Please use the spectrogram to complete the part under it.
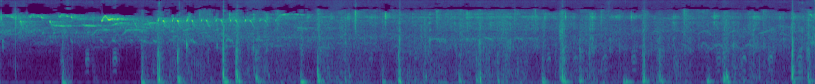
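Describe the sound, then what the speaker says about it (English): A horse's hooves clop on hard ground nearby in an uneven series of firm, distinct footfalls, a brief whinny-like sound at the start, over light background noise. "My horse is stepping on my body parts."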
